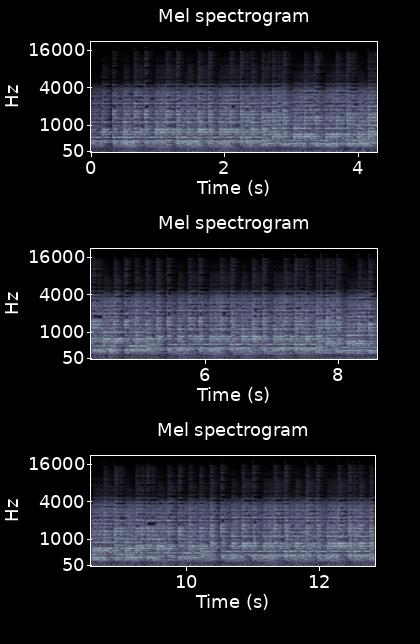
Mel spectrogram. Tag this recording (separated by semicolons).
synth; minor-key; stabs; loop; staccato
